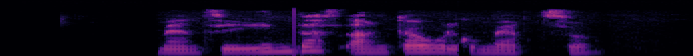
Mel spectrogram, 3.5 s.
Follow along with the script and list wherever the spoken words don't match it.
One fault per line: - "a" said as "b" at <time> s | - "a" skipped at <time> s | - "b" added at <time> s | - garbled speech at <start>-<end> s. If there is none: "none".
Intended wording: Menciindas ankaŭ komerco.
none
